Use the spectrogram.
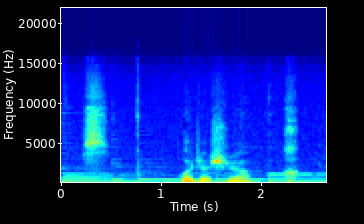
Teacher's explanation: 不能实在在念成东西的西，或者是喝水的喝，而是要虚着一点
